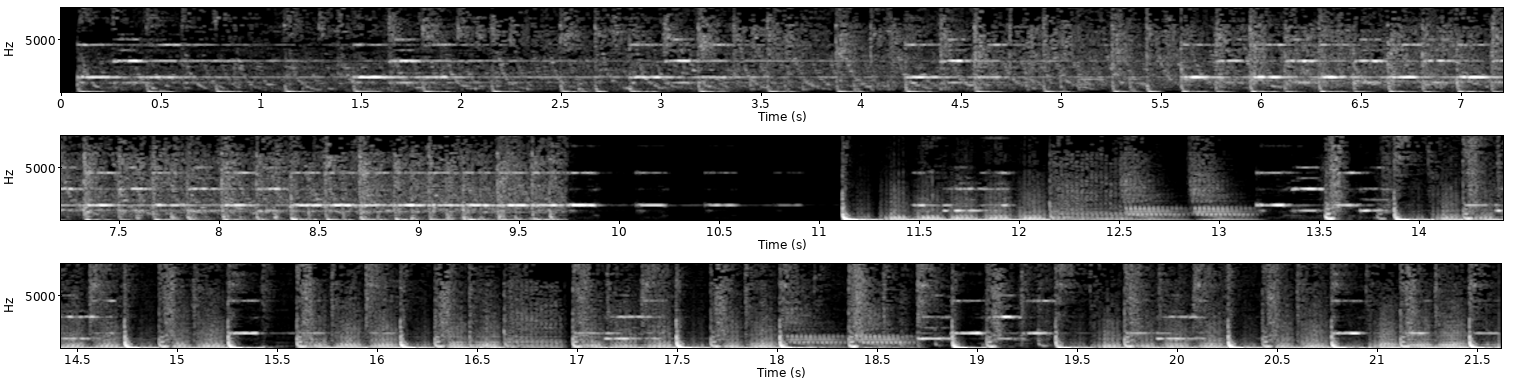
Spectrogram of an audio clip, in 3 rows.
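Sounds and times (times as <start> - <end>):
bass: 0.1 - 9.8, 11.1 - 13.3, 13.9 - 21.6.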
